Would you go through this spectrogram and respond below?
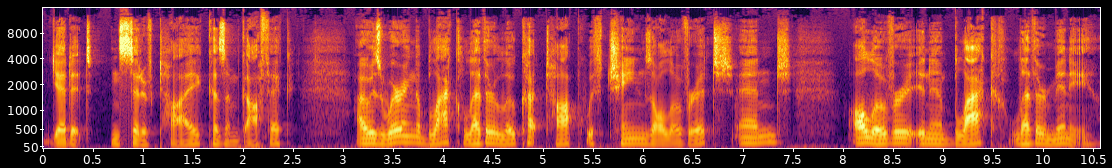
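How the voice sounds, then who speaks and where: Man giving a theatrical comedic reading. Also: medium pitch. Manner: theatrical, exaggerated delivery. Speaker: fan fiction reader.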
